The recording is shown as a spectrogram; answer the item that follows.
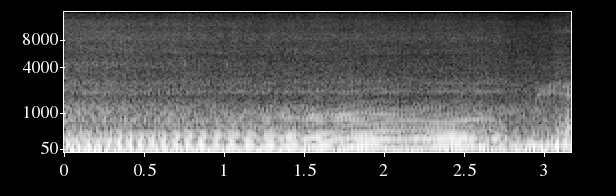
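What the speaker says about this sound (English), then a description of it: "Yeah, that motor sounds nice." BMW R NineT motorcycle engine pulling hard under acceleration, a loud, steady close-up drone with rising harmonics as revs climb, then a brief dip near the end as the rider shifts.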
